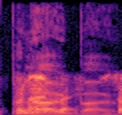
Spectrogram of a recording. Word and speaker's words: bonobo: How do you pronounce it? – The ape. Bonobo. – Bonobo, sorry. – He said it better.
